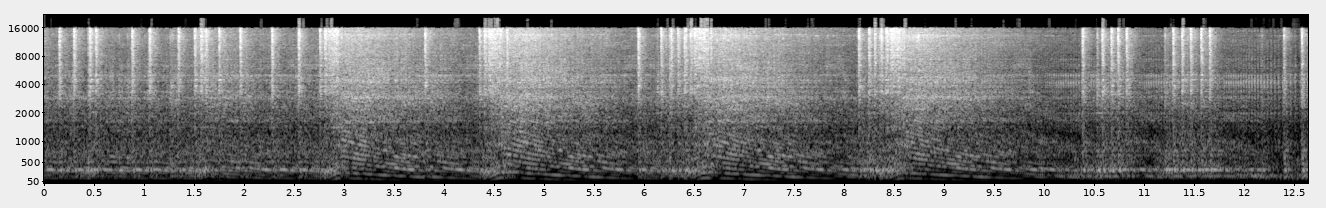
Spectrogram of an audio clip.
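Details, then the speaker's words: 1985 Honda CR250 two-stroke after carb needle clip moved up to third position: crisp ring-ding idle snapping cleanly up through repeated blips and falling back evenly; running pretty good. "running pretty good all right now that's ran for a while"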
